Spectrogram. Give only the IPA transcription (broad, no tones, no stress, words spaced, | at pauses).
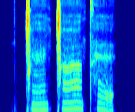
ǀɛ̃ ǀãt̪ʰɛ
